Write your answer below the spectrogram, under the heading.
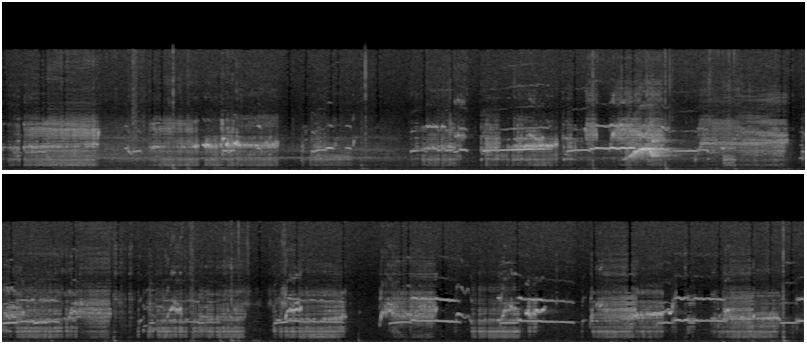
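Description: Cockatiel chicks begging in the nest: a steady run of raspy, hissing calls, each about half a second to a second long, with thin high whistling notes over many of them.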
